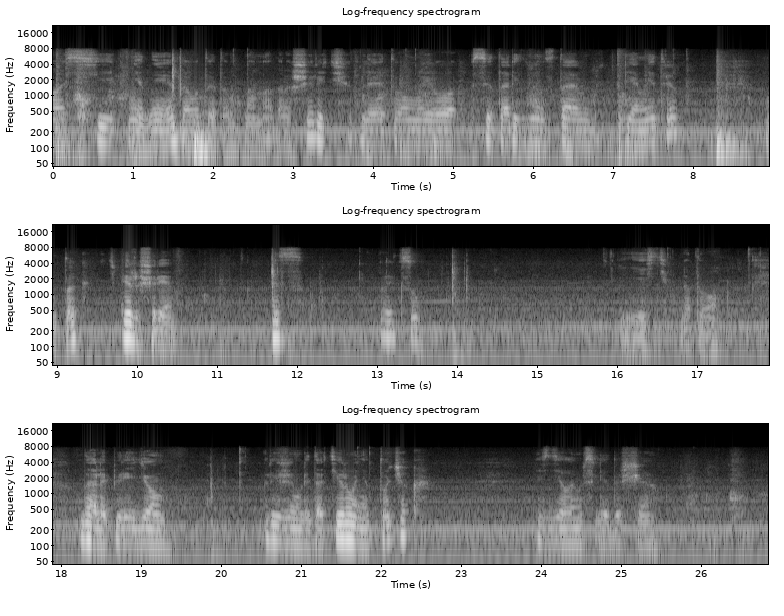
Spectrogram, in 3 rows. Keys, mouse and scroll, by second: 2.6 click, 4.7-7.7 drag, 12.0 s, 17.3-20.2 middle drag, 20.2 Tab, 22.0 click.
